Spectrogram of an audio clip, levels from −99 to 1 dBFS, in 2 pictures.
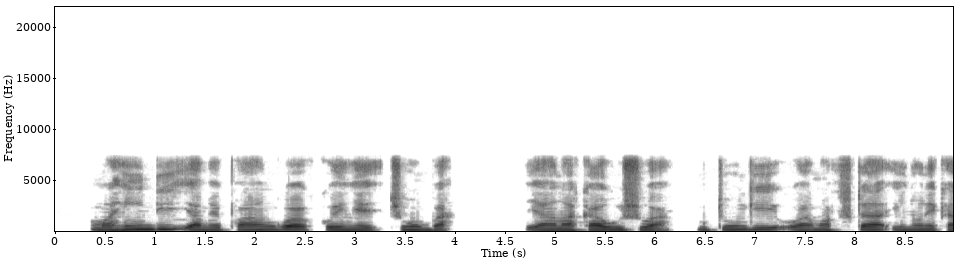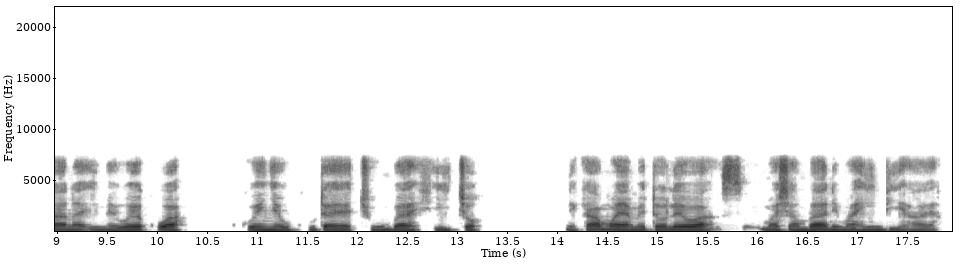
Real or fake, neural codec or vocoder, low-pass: real; none; 7.2 kHz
